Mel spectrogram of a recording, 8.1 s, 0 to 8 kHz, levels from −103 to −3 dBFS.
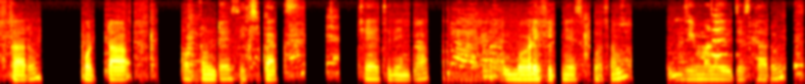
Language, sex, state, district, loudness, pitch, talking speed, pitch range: Telugu, male, Telangana, Karimnagar, -25 LUFS, 120 Hz, 95 wpm, 115-130 Hz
